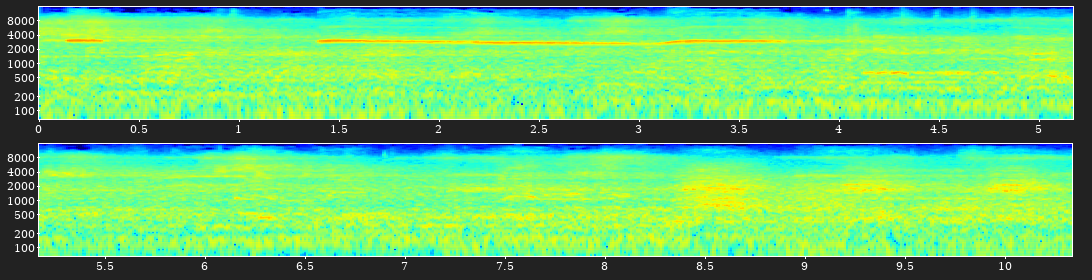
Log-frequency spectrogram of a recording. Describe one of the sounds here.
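A crowd cheers and chatters throughout the stands.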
